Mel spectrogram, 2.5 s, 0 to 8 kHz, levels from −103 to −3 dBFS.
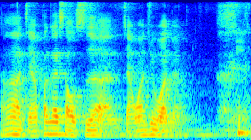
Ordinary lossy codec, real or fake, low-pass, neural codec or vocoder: none; real; none; none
